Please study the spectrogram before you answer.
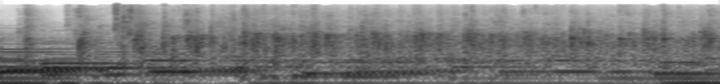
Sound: applause

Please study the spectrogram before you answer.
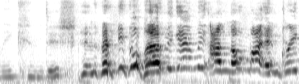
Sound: laughing

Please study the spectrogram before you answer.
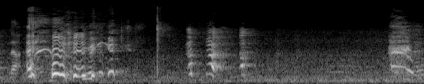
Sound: laughing

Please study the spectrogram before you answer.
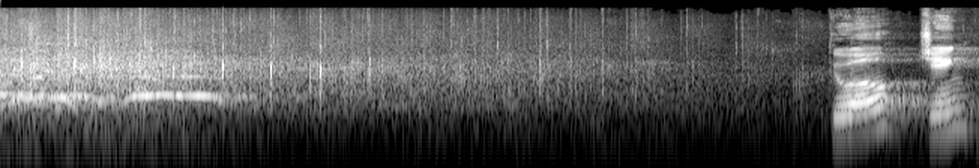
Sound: applause

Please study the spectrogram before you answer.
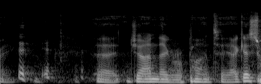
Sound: laughs

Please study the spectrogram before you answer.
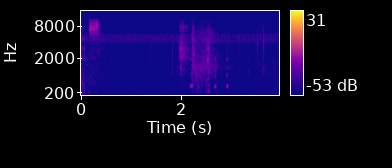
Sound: laughter

